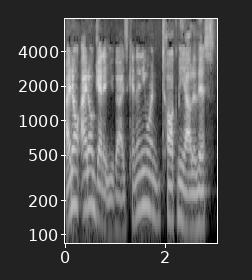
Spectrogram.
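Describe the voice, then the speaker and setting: A man with a mid-pitched voice hosts a loose sports podcast chat. He is blunt and informal, tossing out questions and frank verdicts. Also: lively intonation, a little fast, bright, forceful tone. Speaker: podcast host.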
